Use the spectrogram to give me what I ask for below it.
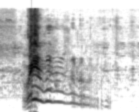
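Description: An old dog yelps after being struck with a stick: one sharp, loud cry that slides down in pitch into a drawn-out whimpering whine, then fades away.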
